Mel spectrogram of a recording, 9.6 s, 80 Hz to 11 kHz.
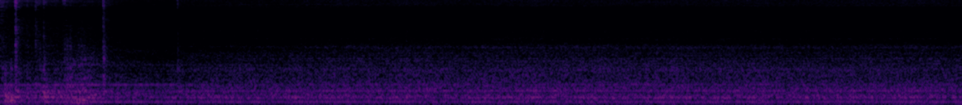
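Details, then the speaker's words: Capcom CPS2 arcade board from the 1990s after replacing its loud original fan with a new 12V 60×60×10 mm brushless fan: low, steady hum with a faint even tone and no rattle or buzz; much quieter than before. "So as you can hear, the new CPS2 fan is considerably more quiet than the old CPS2 fan, and surprisingly so."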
